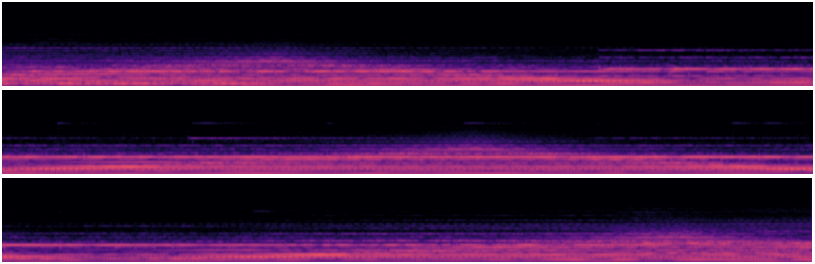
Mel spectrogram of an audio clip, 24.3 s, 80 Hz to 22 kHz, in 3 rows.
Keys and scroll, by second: 2.5 5, 3.5 Return, 21.3 g.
